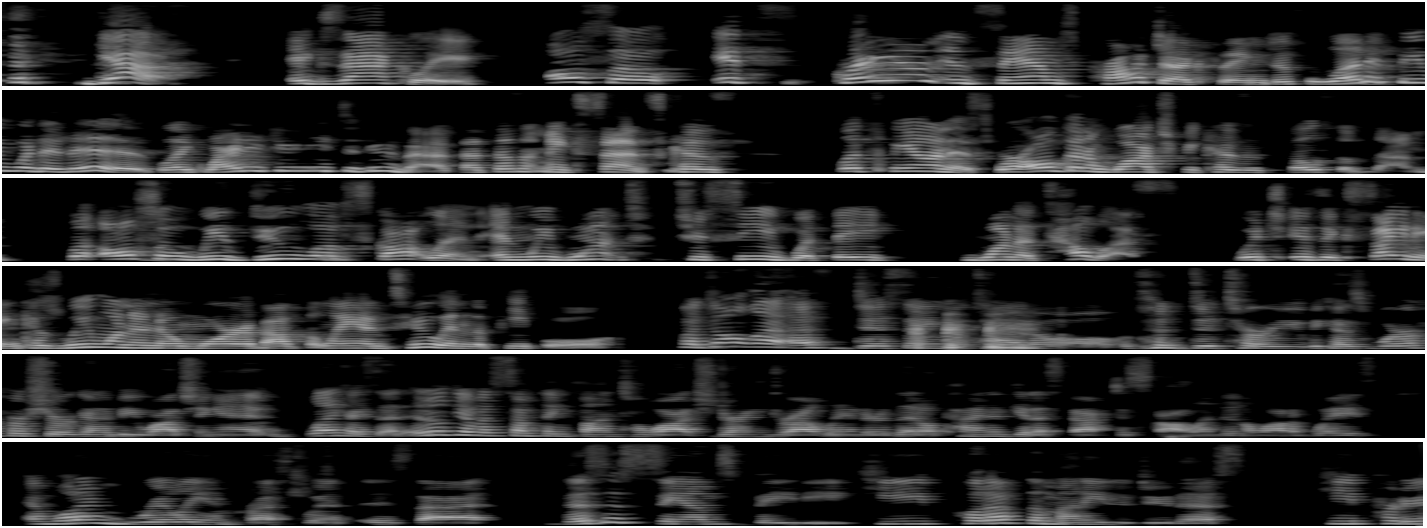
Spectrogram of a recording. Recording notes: Please excuse the lesser audio quality, we were experiencing technical difficulties during the recording process.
